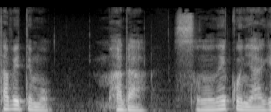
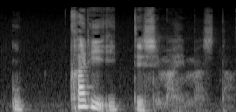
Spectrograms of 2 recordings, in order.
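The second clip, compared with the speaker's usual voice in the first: ordinary delivery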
